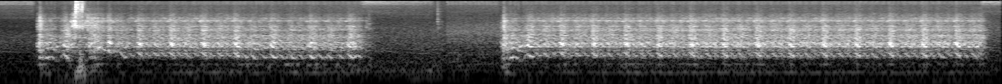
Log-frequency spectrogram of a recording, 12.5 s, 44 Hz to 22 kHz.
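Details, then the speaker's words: 1979 Porsche 928 V8: two four-second cranking spells, starter churning evenly but no firing; hard starting, took 5–10 minutes and 10–12 key turns to start. "that wasn't a massive surprise that it took so long um I don't know how much I show you but it probably took me 10 minutes to get it started 5 10 minutes I probably turned the key 10 12 times you know cranked it nothing"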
